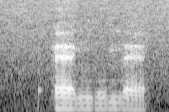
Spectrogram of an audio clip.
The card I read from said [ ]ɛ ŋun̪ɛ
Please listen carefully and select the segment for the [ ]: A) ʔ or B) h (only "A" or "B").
A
